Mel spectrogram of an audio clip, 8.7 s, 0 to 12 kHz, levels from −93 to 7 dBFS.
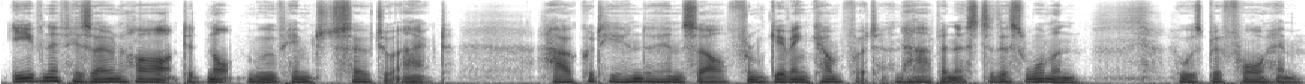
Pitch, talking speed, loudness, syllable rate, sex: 95 Hz, 200 wpm, -18 LUFS, 5.4 syllables/s, male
